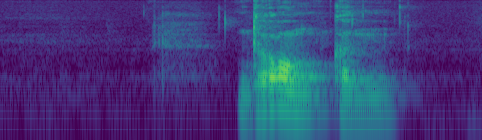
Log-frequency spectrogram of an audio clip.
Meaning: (adjective) drunk, drunken, in a state of intoxication after drinking alcohol beverages; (verb) inflection of drinken: 1. plural past indicative 2. plural past subjunctive; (noun) plural of dronk
- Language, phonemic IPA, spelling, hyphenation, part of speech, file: Dutch, /ˈdrɔŋ.kə(n)/, dronken, dron‧ken, adjective / verb / noun, Nl-dronken.ogg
